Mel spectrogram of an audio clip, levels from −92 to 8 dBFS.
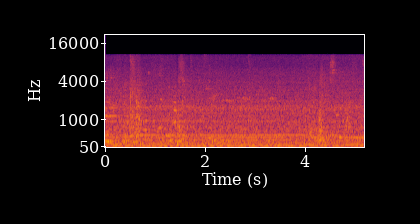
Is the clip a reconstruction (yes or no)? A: no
